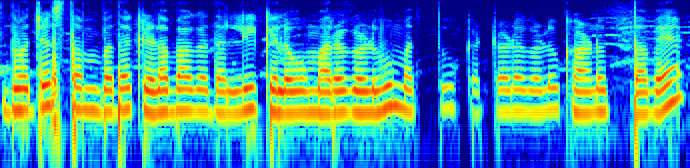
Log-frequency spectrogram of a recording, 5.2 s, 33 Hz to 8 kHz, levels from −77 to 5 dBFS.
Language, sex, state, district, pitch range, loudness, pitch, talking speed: Kannada, female, Karnataka, Bangalore, 205-225 Hz, -14 LUFS, 210 Hz, 80 wpm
